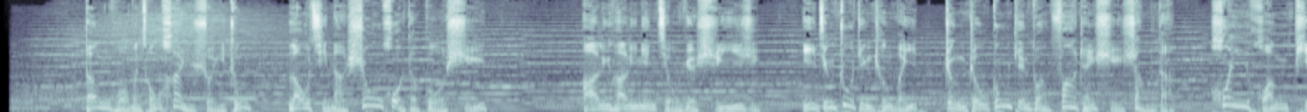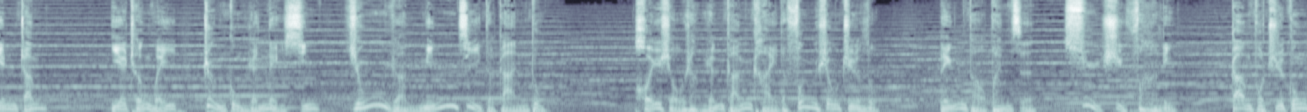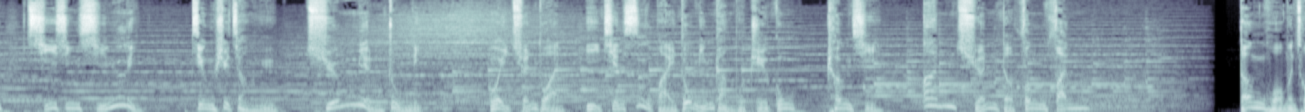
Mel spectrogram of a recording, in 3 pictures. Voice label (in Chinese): 男 政府警示宣传片; 郑州供电段安全警示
